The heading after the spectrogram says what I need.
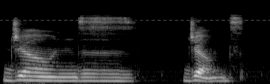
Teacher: notice that the S at the end is voiced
